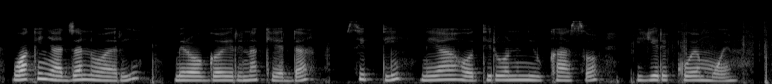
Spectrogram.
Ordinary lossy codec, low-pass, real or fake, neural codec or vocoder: none; none; real; none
